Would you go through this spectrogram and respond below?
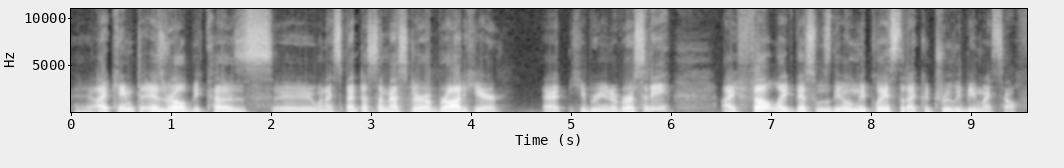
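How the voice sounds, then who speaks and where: A young man from the United States gives interview answers in a reflective, measured way. His voice is smooth and clear, sitting a little low. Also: animated. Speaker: student.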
